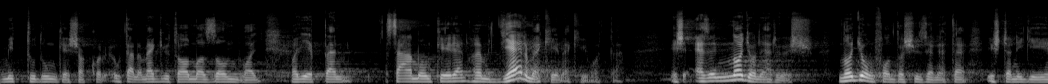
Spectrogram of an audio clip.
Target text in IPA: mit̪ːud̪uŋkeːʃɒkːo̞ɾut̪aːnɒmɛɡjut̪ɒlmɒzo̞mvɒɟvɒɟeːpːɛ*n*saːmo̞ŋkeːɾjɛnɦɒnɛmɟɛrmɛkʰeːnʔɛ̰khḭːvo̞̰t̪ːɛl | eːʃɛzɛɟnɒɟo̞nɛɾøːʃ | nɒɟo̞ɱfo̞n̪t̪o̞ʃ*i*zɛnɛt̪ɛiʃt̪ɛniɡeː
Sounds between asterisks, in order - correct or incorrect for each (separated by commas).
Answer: correct, incorrect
